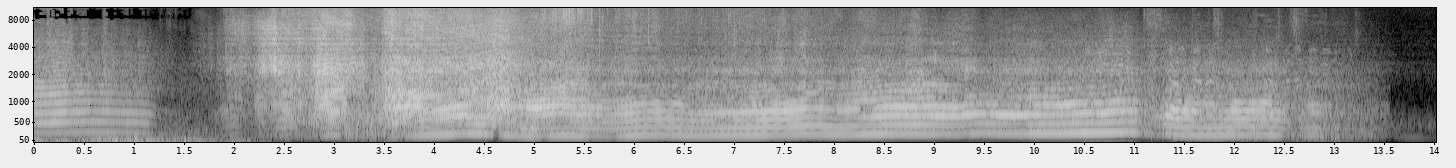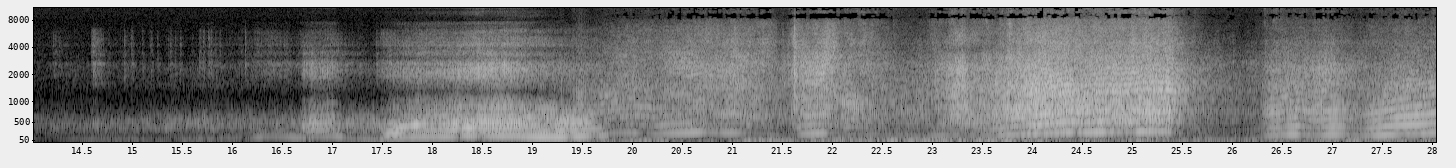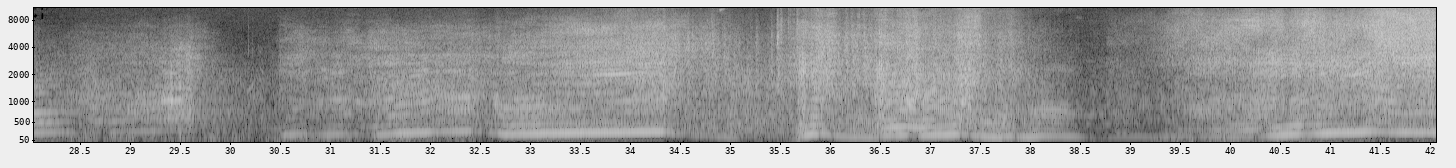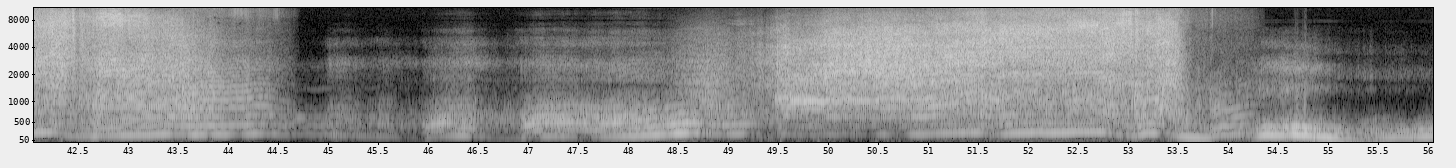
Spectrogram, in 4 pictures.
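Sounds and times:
rally car engine revving: 0:00.0 - 0:56.0.

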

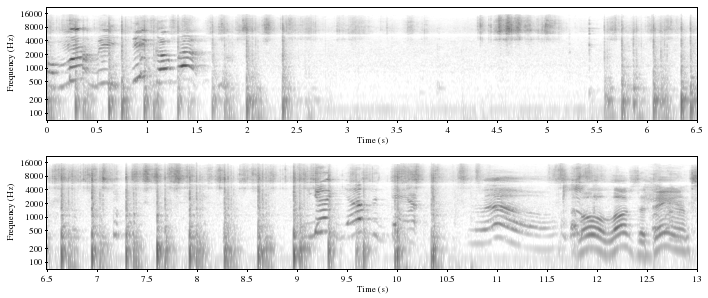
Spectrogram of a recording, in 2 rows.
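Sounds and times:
drum beating: 0:00.0 - 0:02.9, 0:05.5 - 0:11.0
toy maracas shaking: 0:00.0 - 0:12.0.

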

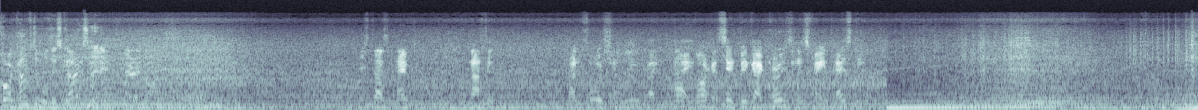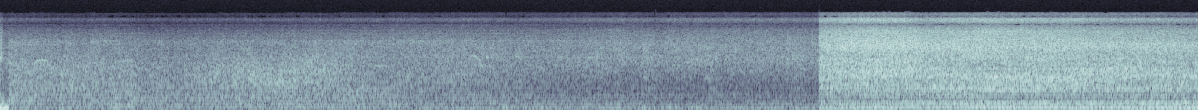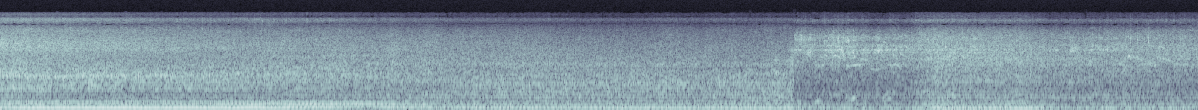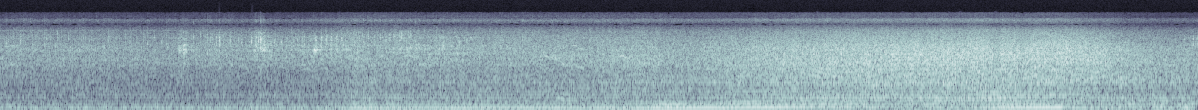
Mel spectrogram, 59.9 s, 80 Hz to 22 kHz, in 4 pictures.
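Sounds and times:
car engine droning: 0:00.0 - 0:59.9
road and wind noise: 0:00.0 - 0:59.9.

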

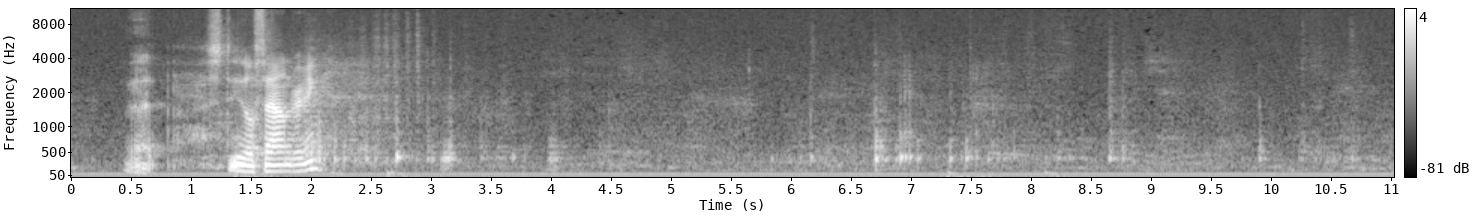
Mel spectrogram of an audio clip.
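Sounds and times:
guitar handling knocks and rubs: 0:07.3 - 0:08.7.

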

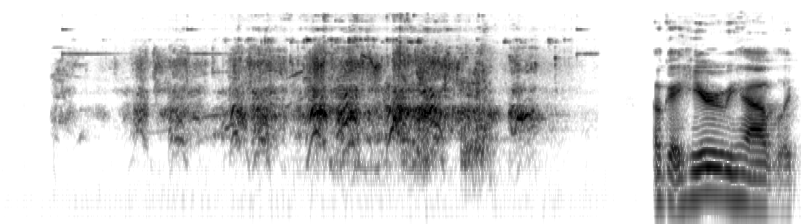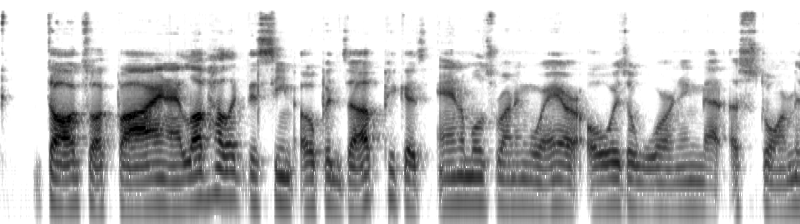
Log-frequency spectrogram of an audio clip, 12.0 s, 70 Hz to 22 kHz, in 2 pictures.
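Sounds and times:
dogs running past: 0:01.0 - 0:04.3.

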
